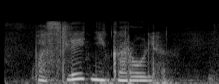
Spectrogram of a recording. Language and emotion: Russian, sad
